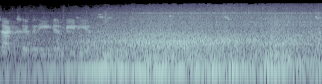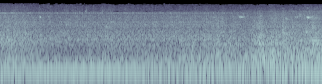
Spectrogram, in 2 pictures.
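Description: A heavy truck engine rumbles steadily nearby.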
